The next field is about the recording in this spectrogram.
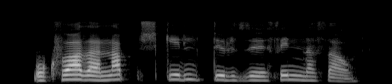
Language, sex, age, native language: Icelandic, male, 11, Icelandic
